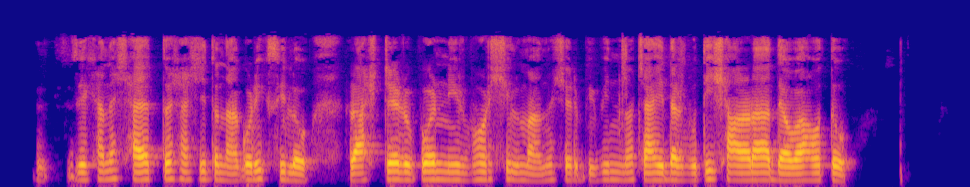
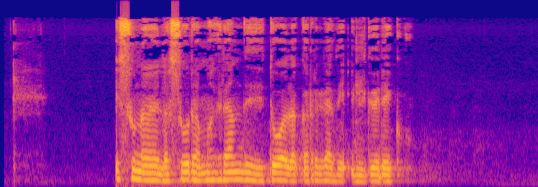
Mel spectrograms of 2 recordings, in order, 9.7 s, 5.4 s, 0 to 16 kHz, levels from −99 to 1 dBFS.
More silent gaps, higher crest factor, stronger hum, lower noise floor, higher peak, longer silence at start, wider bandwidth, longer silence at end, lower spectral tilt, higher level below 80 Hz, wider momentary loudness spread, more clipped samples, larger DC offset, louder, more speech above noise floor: neither; about the same, 16 dB vs 16 dB; neither; first, -89 dBFS vs -63 dBFS; about the same, -2 dBFS vs 0 dBFS; first, 0.35 s vs 0.15 s; second, 8 kHz vs 16 kHz; about the same, 1.2 s vs 1.3 s; about the same, -4 dB/octave vs -3.5 dB/octave; second, -62 dBFS vs -54 dBFS; about the same, 11 LU vs 12 LU; second, under 0.1% vs 0.3%; neither; second, -17 LUFS vs -12 LUFS; first, 72 dB vs 49 dB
